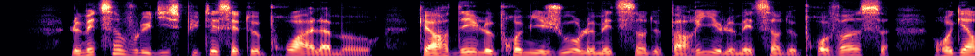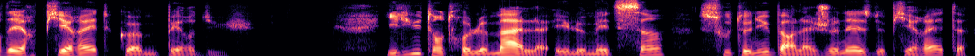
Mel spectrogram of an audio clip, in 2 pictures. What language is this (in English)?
French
